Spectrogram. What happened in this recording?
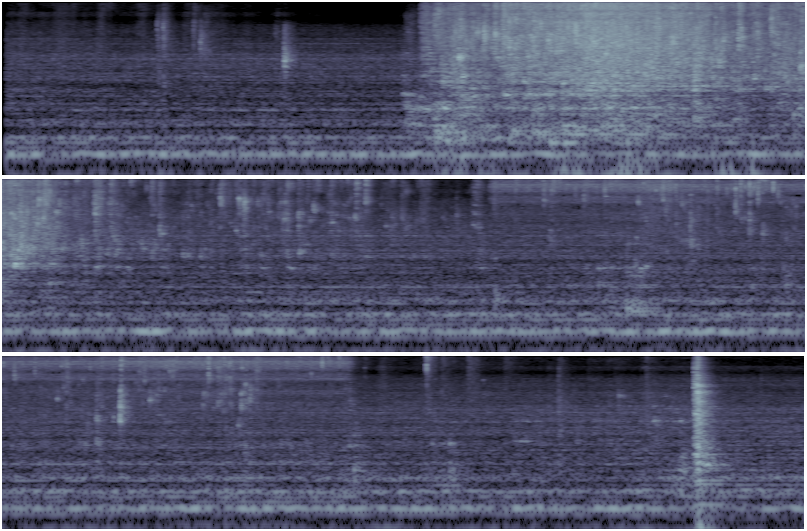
The air conditioner in the toilet is on. I flushed the toilet and washed my hands in the meantime, finally I opened my bathroom door.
